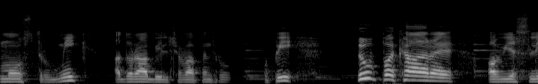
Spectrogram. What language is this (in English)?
Romanian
